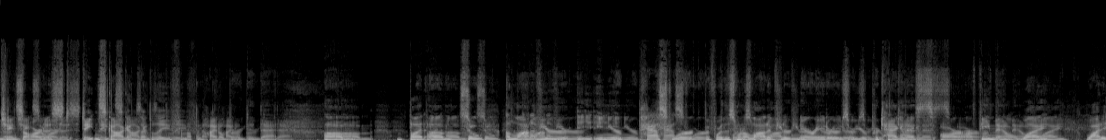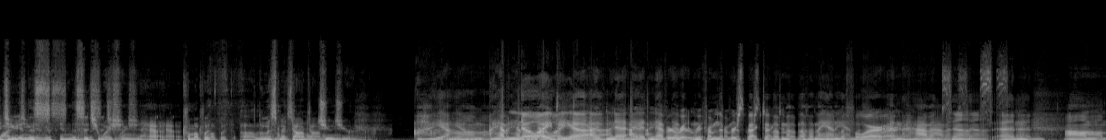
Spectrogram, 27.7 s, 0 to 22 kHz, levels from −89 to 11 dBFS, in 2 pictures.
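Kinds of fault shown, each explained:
Doubled audio track: Throughout the speech, a second full-band copy of the same audio trails the original by roughly a fifth of a second, sitting around 10 dB lower. It has no decay tail or room colouring, so it reads as a distinct, flat repeat rather than an echo or reverberation. The likely cause is the signal being captured twice, once through a slower path, or an edit leaving two misaligned copies in the mix.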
